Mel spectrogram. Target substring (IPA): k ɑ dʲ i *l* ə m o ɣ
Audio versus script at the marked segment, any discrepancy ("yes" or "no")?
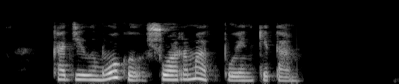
no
